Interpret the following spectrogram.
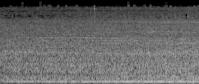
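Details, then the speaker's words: High-mileage 1996 Toyota 4Runner V6 with a stored code and a number six cylinder misfire suspected (coil or spark plug): the shop start-up idle is very smooth and even with no knocks, misses or rattles; normal idle. "will say perfectly sounding five easy of e this idle is definitely very smooth"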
